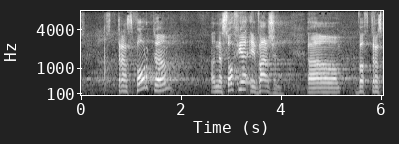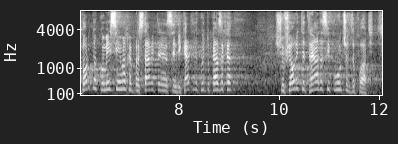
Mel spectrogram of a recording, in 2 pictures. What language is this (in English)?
Bulgarian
